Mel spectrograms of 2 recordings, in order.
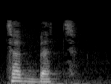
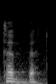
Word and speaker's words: تبت: تبت التاء هني الأولى والأخيرة في هذه الكلمة التاء من أحرف الهمس، لكن لازم ننطق فيها باعتدال، فما نقول تبت ما نطلع معاها سين، ما نقول تبت لا نقول تبت، ولا نحبس عليها زيادة ما نقول تبت لا ت ت.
